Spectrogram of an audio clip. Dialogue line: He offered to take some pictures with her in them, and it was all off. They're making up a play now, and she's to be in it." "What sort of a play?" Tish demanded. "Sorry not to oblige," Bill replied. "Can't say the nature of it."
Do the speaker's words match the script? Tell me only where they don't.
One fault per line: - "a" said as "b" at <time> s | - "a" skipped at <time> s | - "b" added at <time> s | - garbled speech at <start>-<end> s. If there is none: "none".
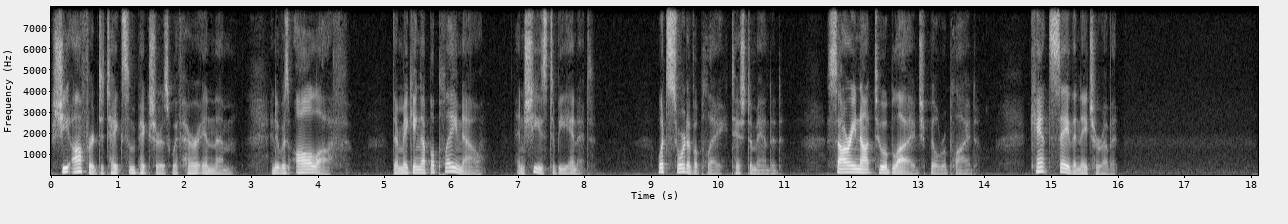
- "He" said as "She" at 0.0 s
